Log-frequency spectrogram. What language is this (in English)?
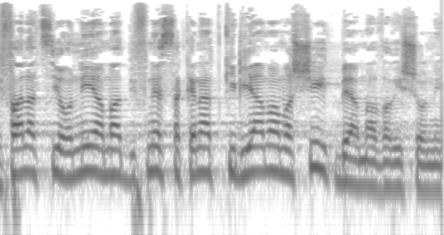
Hebrew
